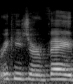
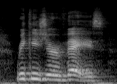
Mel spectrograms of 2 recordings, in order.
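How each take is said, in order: First: The final S of the surname is silent. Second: The final S of the surname is pronounced. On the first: This follows French pronunciation habits. The speaker calls it wrong. "in French, that's how you would say it. You would not pronounce the S" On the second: This is how the man says his own name. The speaker calls it right. "he clearly says Ricky Gervais"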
